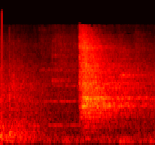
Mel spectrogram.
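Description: A skateboard hits the wooden halfpipe with a hollow thump right at the start, ringing on in a large hall. About a second later comes a shorter rush of noise as the board rolls.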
